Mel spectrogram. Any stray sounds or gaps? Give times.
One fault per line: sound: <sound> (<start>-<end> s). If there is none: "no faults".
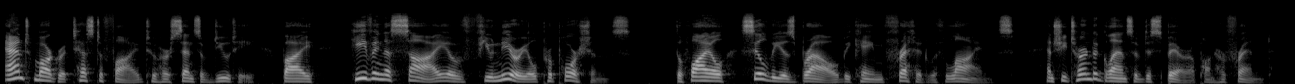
no faults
